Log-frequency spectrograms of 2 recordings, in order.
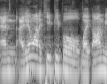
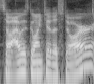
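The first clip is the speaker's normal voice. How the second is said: uptalk, pitch rising up at the end on "store"; 2 semitones lower than usual. Describing a style seen in L A comedy: upward inflection on store. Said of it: "the upward inflection thing".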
